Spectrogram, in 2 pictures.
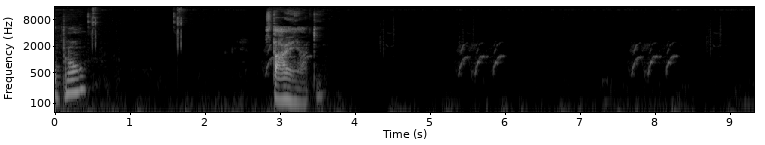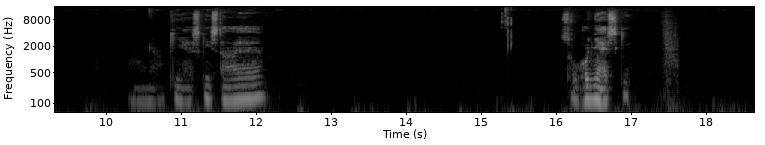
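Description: A middle-aged man speaks calmly into a microphone in short bursts.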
